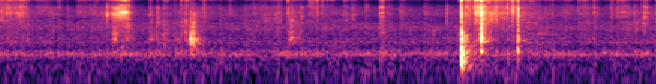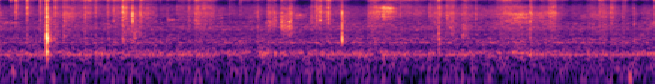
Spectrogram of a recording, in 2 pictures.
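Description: Dry, gritty dirt clods crumbling in bare hands: soft scattered crackling and grit trickling, with a sharp crack about three seconds in as a clod breaks, a smaller one just after, and a click a little later.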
